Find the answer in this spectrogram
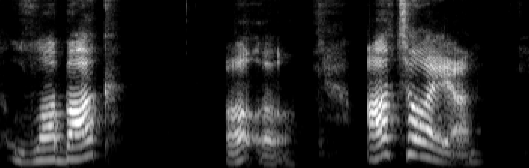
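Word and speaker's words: Lubbock: But um pronounced Labbak is labuk.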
